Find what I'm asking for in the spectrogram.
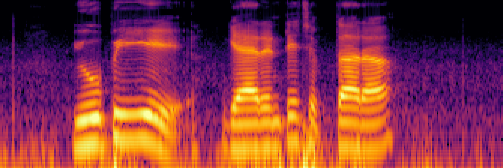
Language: Telugu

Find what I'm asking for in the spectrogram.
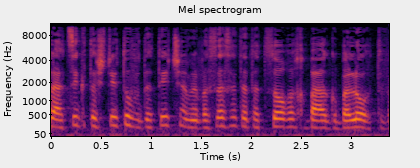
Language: Hebrew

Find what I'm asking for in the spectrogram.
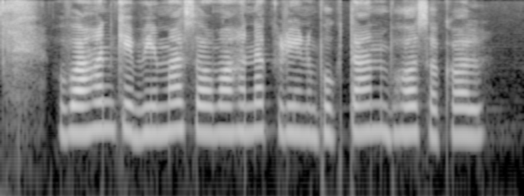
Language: Maithili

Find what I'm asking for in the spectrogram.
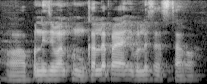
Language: Assamese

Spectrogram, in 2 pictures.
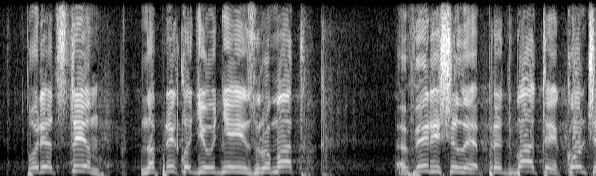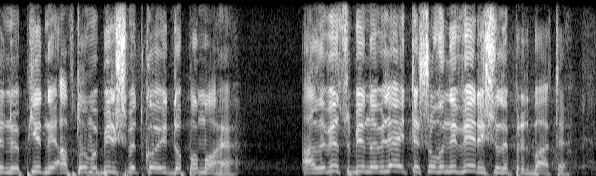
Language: Ukrainian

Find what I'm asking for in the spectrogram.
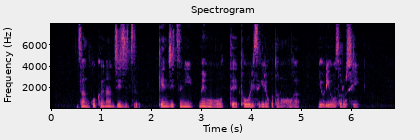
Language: Japanese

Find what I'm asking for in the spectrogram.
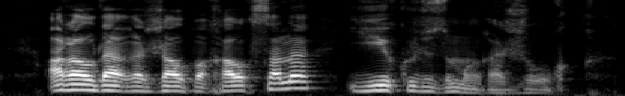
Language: Kazakh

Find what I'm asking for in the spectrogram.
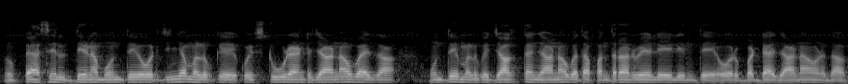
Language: Dogri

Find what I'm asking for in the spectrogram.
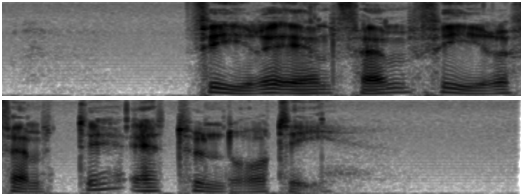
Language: Norwegian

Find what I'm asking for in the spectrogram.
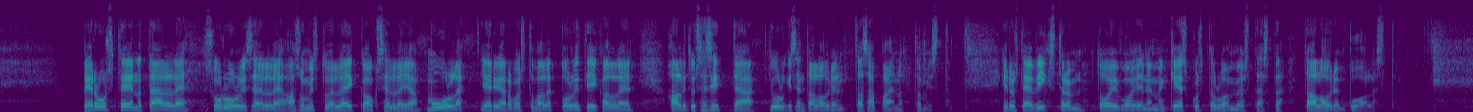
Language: Finnish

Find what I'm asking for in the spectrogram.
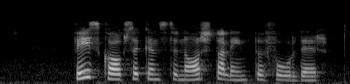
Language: Afrikaans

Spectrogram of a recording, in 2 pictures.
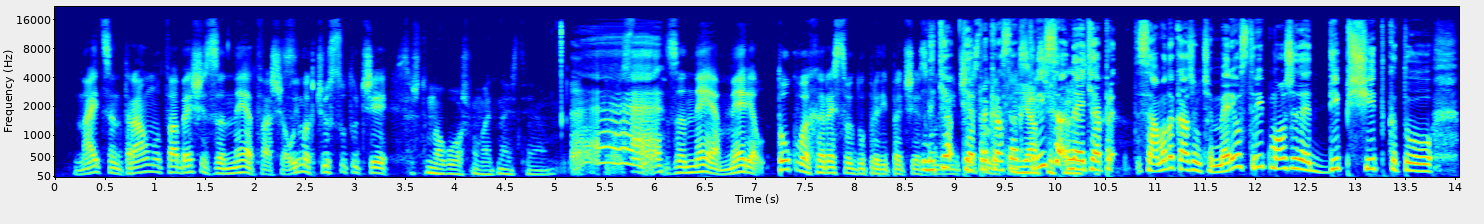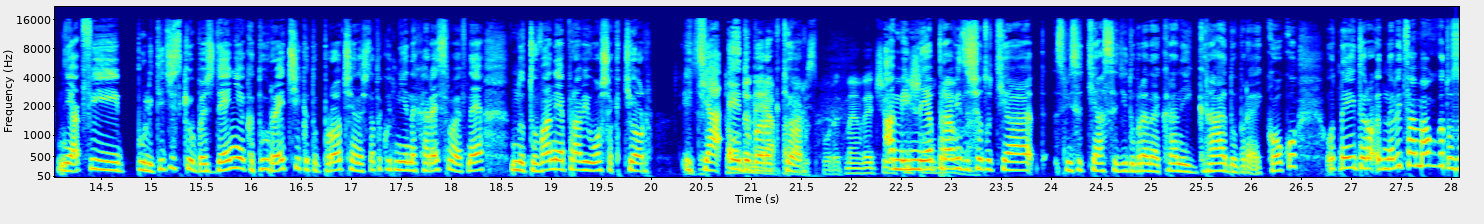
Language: Bulgarian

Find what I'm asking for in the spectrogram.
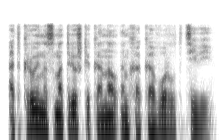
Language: Russian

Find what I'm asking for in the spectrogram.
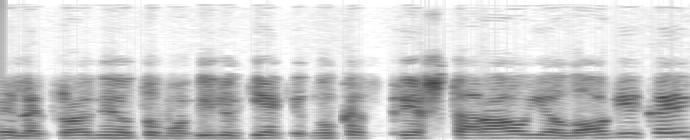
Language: Lithuanian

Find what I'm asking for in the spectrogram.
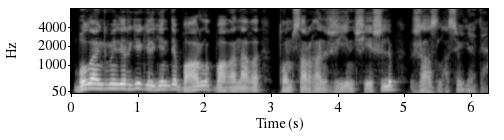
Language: Kazakh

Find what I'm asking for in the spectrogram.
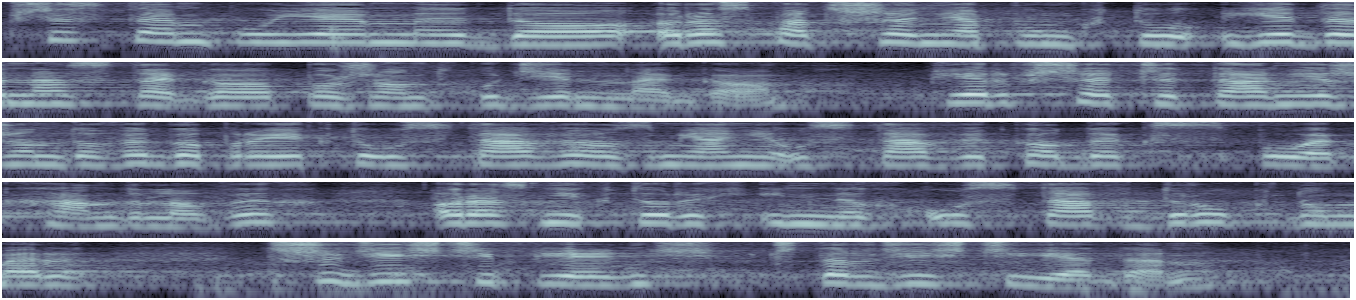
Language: Polish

